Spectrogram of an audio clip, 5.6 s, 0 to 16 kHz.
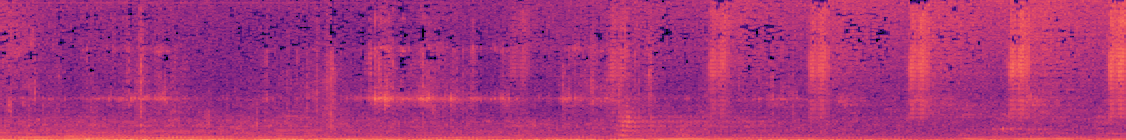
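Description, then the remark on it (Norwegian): A steady low electrical hum with a buzzy, tonal drone, joined by a few faint crackling pulses and soft clicks toward the end, no voices: a man running electric current through his chest with a device kept in a 25 x 25 x 25 cm box. “Det du hører nå, er lyden av en mann som kjører strøm gjennom brystkassa.”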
